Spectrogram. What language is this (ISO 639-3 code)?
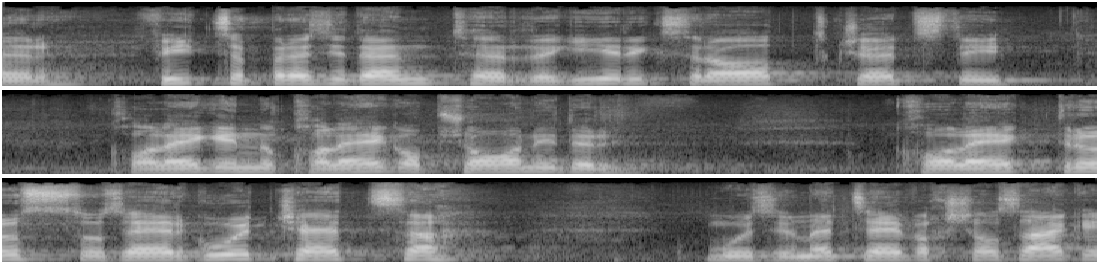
gsw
